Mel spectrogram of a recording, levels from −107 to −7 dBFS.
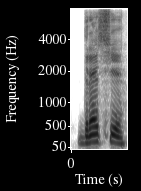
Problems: none marked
